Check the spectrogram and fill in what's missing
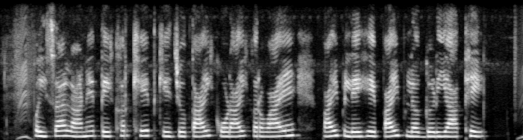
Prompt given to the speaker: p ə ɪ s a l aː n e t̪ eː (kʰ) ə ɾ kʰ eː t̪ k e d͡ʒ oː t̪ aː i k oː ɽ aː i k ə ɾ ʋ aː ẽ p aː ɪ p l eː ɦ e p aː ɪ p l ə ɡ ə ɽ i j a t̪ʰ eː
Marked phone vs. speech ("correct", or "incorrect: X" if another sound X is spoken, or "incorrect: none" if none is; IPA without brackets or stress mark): correct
